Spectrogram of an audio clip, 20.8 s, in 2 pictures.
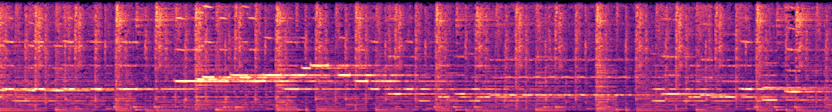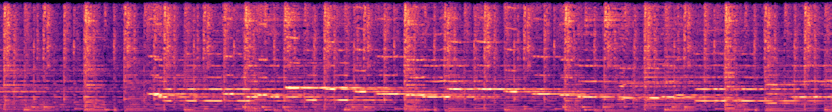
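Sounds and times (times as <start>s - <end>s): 
guaguanco rumba percussion: 0.0s - 20.8s.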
